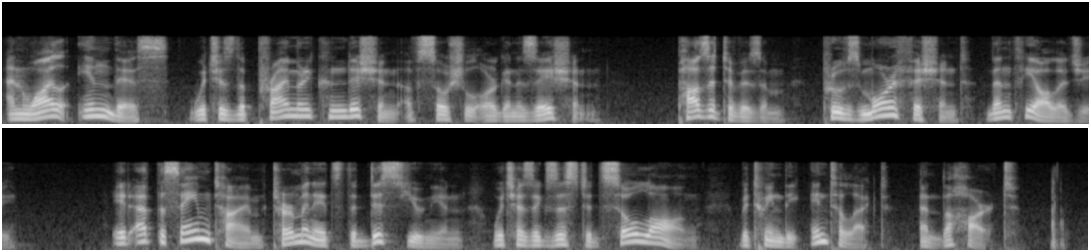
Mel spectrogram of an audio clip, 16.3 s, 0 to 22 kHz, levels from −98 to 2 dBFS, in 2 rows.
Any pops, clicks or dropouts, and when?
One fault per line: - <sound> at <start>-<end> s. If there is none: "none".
- laugh at 16.0-16.2 s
